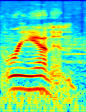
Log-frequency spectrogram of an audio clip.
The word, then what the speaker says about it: Rhiannon: It's pronounced Rhiannon. I'm sorry, sometimes the multiple ends are tricky.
